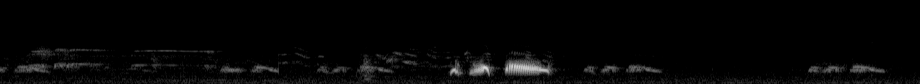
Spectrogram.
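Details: Spotted dove cooing at dawn as a decoy to draw wild doves. Mostly faint, broken coos, with one loud close phrase of short notes and a rolling croo near the middle.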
